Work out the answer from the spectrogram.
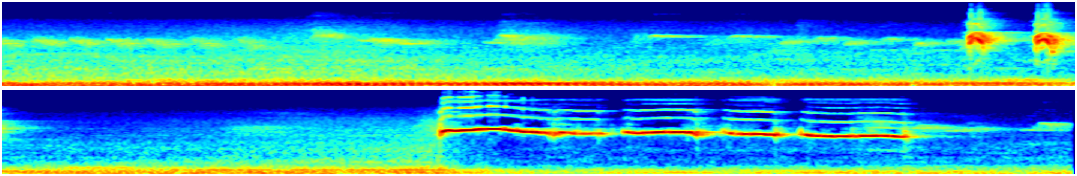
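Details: Soft warbled notes and two sharp clicks, then the orange-headed thrush gives a long, pure, gently falling whistle followed by a few short chirps.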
